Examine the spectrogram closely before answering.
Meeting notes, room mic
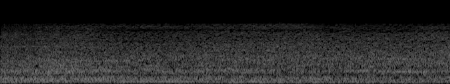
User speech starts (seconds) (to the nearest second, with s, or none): none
